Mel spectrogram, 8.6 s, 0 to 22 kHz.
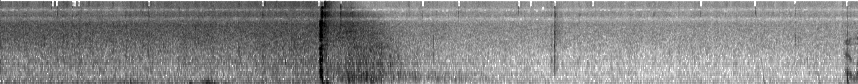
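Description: A single loud shotgun blast from a duck-hunting load firing a 5-shot bismuth shell at a target outdoors, a sharp report with a brief rolling echo, over steady rain noise that fades afterward.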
